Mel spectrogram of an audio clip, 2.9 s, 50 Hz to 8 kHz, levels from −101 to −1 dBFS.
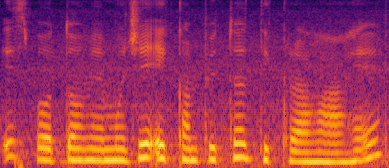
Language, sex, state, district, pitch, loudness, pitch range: Hindi, female, Arunachal Pradesh, Lower Dibang Valley, 200 Hz, -15 LUFS, 195-235 Hz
